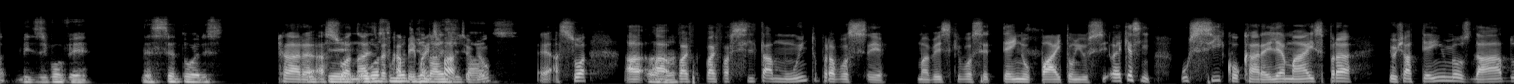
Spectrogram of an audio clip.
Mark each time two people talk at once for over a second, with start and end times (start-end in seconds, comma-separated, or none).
3.0-5.0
